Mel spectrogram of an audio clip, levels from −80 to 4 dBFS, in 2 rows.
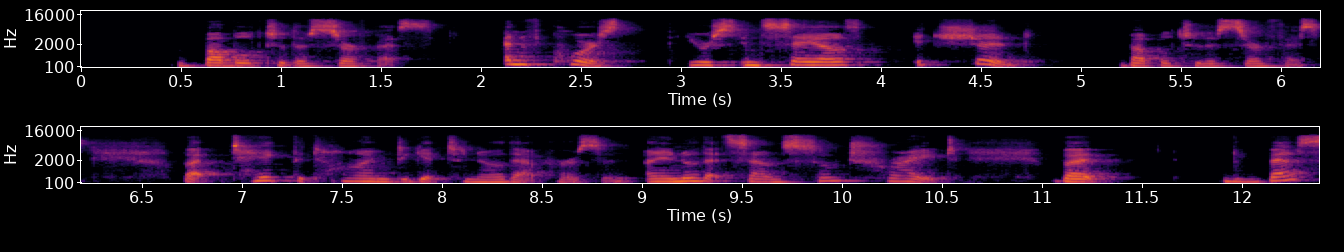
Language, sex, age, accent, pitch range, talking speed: English, female, 40-59, American, 175-220 Hz, 170 wpm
